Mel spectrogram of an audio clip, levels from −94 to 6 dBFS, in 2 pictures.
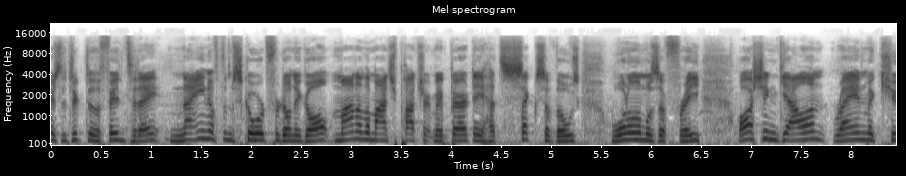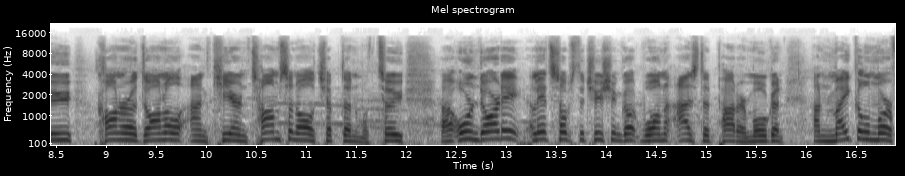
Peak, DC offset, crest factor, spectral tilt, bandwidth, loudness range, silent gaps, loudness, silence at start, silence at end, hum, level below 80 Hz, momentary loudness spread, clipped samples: -2 dBFS; under 0.1%; 14 dB; -3.5 dB/octave; 15 kHz; 1 LU; none; -14 LUFS; 0 s; 0 s; none; -38 dBFS; 5 LU; under 0.1%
